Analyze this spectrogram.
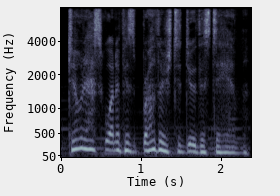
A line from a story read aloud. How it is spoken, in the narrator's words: Lita pleaded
